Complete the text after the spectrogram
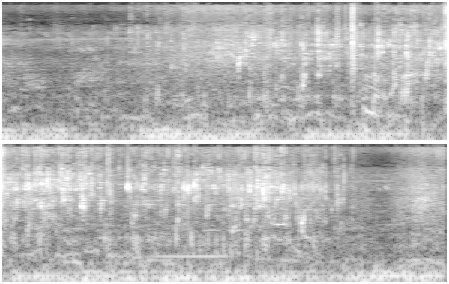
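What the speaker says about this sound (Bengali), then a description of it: "কড়াইতে দিয়ে দিচ্ছি জল।" Water poured into a kadai over an outdoor wood-fired stove in a Sundarbans village, a continuous close splashing and trickling that starts after a quiet second and runs steadily with faint dripping.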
